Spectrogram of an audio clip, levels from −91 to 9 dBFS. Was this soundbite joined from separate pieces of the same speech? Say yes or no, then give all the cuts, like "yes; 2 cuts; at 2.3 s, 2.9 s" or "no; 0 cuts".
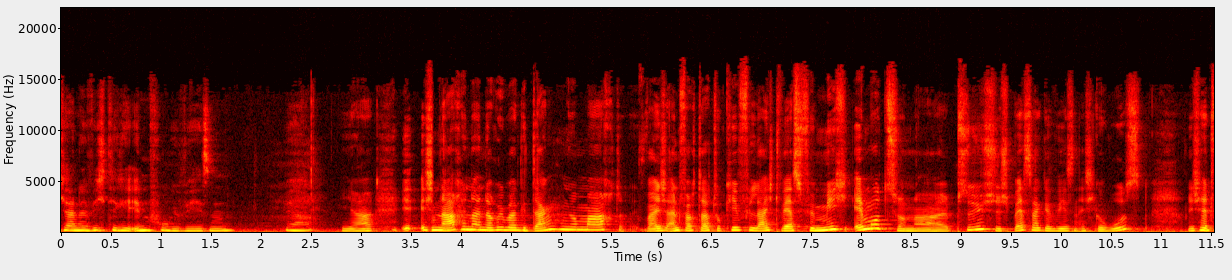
yes; 3 cuts; at 3.7 s, 5.8 s, 10.3 s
